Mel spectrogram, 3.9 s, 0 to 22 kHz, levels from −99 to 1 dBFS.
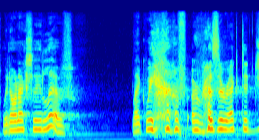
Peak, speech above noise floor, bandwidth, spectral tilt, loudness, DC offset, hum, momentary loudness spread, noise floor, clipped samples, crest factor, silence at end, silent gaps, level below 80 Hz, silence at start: -10 dBFS; 44 dB; 16 kHz; -3.5 dB/octave; -31 LUFS; under 0.1%; none; 13 LU; -75 dBFS; under 0.1%; 22 dB; 0 s; none; -82 dBFS; 0.05 s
